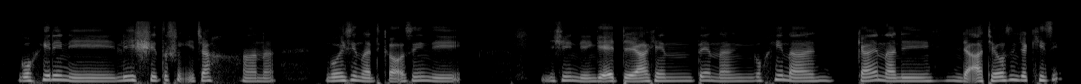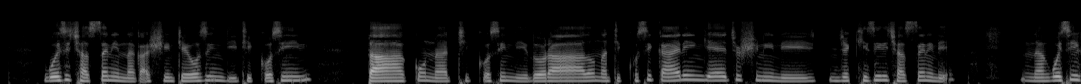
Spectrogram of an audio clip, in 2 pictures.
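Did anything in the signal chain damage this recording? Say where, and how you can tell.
Yes. The damage sits at the codec stage and runs through the whole clip: the speech carries a rough, hissy halo and a smeared, underwater quality, and nothing is present above about 7.7 kHz. That pattern points to Nellymoser compression, likely from Flash's old microphone codec running at a rate that fits 32 kbps. It codes short blocks with a fixed, small bit budget, so weaker bands get no bits and are replaced with noise, which produces the hiss and smearing.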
